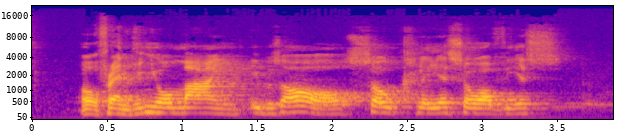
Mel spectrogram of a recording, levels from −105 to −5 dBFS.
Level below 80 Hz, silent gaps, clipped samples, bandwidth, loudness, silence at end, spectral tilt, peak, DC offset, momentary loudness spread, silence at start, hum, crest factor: -70 dBFS; none; under 0.1%; 16.5 kHz; -22 LUFS; 0.35 s; -4 dB/octave; -4 dBFS; under 0.1%; 11 LU; 0.3 s; none; 18 dB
